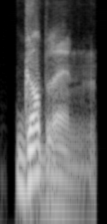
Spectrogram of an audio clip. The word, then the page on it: goblin: British English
